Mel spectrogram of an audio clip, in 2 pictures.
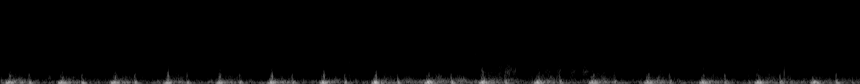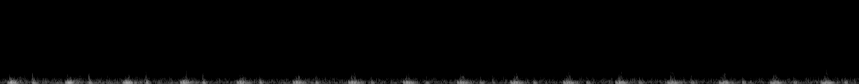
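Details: Heart under compression becoming unstable; rapid low thumps at about 110 a minute with uneven spacing and varying strength: irregular heart rhythm.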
